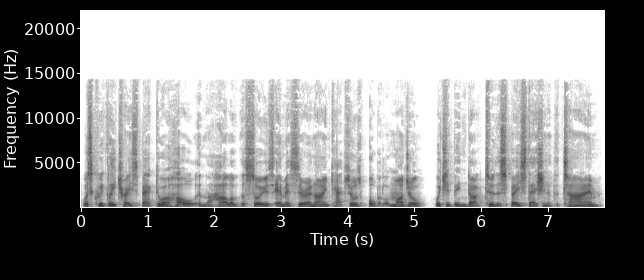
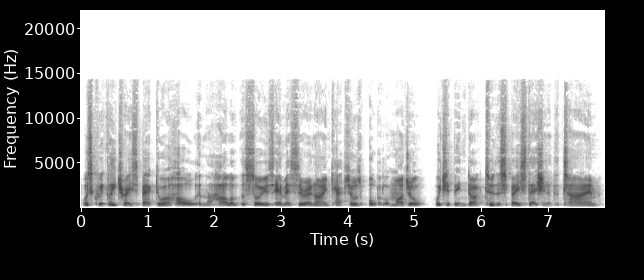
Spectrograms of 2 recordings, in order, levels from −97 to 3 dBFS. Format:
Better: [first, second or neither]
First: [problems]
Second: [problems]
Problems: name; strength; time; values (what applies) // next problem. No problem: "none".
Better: first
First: none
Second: thin; very; fading below 300 Hz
